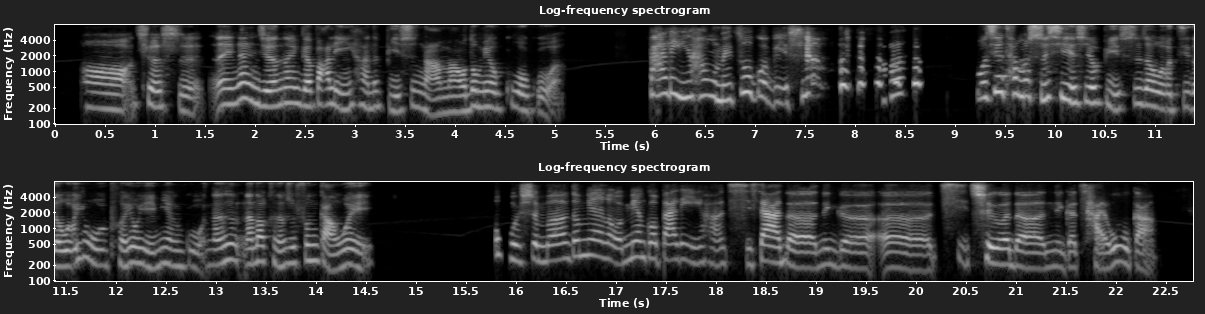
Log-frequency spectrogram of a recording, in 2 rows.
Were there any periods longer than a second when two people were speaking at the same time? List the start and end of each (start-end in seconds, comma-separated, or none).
none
